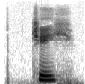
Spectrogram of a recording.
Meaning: 1. whose 2. anyone's
- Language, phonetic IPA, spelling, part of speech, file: Russian, [t͡ɕej], чей, pronoun, Ru-чей.ogg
